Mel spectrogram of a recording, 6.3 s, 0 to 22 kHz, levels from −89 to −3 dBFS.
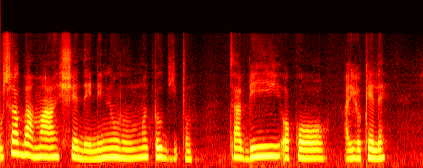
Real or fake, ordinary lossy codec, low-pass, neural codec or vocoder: fake; Opus, 64 kbps; 10.8 kHz; codec, 16 kHz in and 24 kHz out, 0.6 kbps, FocalCodec, streaming, 2048 codes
